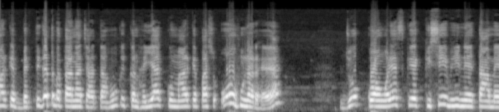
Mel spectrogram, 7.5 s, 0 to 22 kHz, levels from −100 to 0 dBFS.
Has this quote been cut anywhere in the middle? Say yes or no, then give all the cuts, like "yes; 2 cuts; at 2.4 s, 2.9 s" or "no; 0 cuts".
no; 0 cuts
